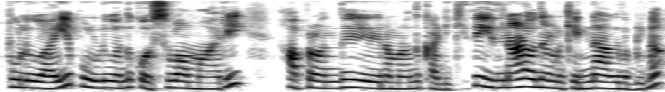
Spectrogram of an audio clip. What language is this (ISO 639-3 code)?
tam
